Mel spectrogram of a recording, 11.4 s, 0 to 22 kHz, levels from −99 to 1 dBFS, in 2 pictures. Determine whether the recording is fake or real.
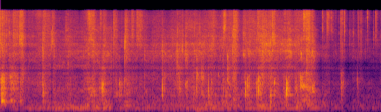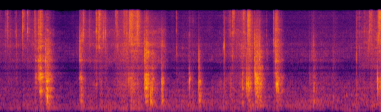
fake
